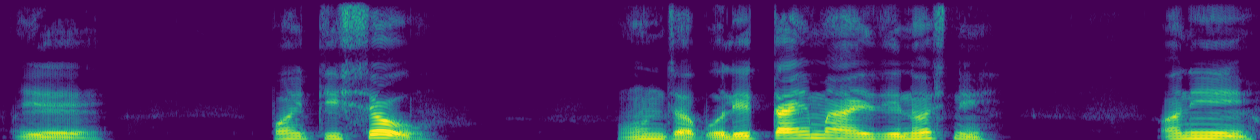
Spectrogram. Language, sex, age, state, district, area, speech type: Nepali, male, 30-45, West Bengal, Kalimpong, rural, spontaneous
